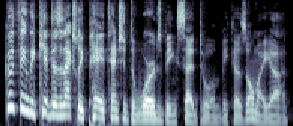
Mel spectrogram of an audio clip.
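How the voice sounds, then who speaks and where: A man's voice: medium pitch, huge pitch swings, quick pace, a bit bright, no room sound, clean studio sound. A man giving casual, wry, joking commentary as he streams a video game.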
